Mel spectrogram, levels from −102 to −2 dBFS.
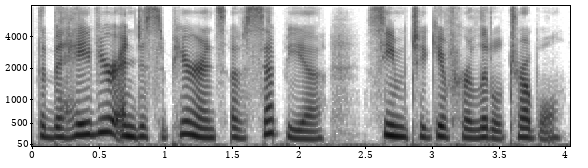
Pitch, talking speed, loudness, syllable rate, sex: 205 Hz, 180 wpm, -17 LUFS, 6.0 syllables/s, female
